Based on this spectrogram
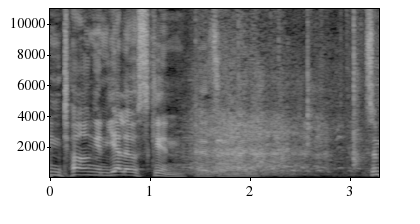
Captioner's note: Irish accent; laughter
